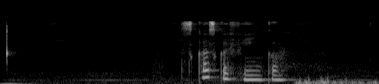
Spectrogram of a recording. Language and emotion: Russian, neutral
